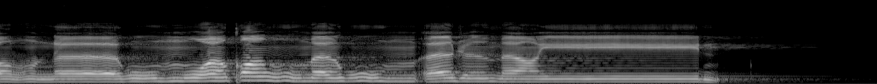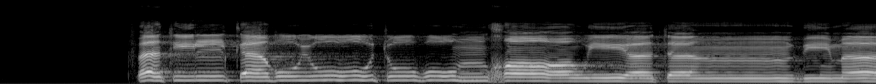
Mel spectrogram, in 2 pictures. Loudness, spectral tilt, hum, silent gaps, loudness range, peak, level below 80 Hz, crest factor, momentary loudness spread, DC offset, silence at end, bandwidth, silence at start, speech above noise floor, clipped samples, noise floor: -21 LUFS; -5.5 dB/octave; none; none; 7 LU; -2 dBFS; -74 dBFS; 20 dB; 9 LU; under 0.1%; 0 s; 16.5 kHz; 0 s; 60 dB; under 0.1%; -81 dBFS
